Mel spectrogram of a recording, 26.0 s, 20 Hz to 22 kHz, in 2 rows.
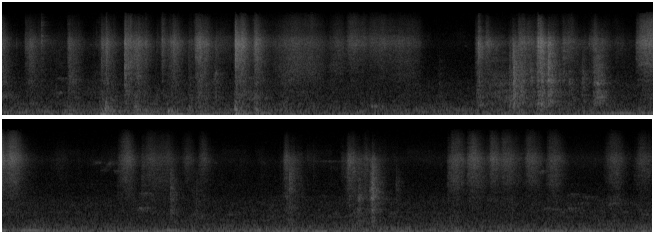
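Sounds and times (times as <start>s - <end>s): paintbrush stroking canvas: 21.9s - 24.5s, 25.1s - 26.0s.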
